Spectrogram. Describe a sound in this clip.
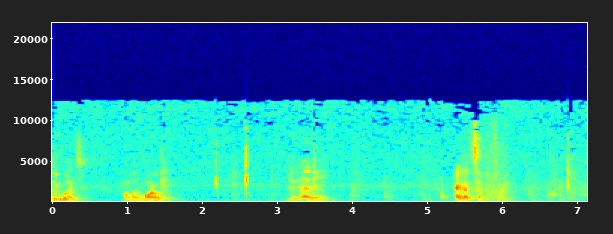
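A second teenage boy answers calmly, close by.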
